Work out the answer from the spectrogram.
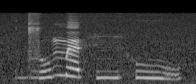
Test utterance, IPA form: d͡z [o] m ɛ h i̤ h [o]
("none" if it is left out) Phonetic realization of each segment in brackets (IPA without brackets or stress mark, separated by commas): o̤, u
